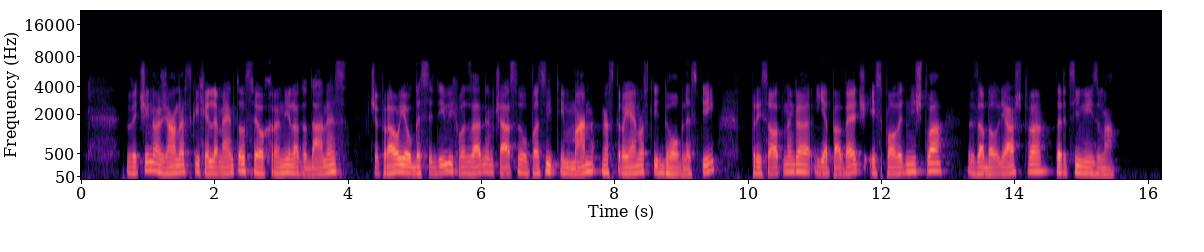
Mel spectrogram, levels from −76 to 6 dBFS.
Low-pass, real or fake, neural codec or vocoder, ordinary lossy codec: 7.2 kHz; fake; codec, 16 kHz, 2 kbps, X-Codec, HuBERT features, trained on general audio; none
